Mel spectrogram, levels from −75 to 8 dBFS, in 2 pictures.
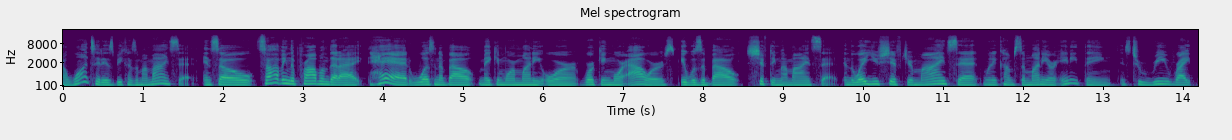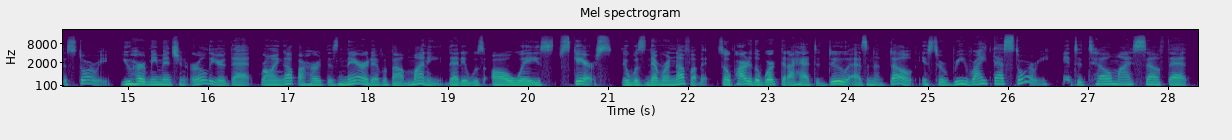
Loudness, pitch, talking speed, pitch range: -27 LUFS, 160 Hz, 205 wpm, 145-185 Hz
